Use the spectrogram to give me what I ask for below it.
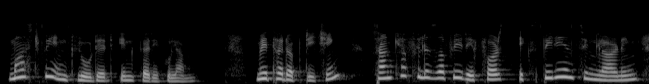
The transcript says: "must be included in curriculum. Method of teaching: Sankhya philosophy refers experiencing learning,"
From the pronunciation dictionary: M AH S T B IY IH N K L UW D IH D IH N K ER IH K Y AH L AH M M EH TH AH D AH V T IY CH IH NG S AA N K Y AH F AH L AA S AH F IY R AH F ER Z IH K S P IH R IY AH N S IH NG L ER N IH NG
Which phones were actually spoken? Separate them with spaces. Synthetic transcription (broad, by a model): M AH S T B IY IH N K L UW D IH D IH N K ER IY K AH L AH M M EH T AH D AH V T IY CH IH NG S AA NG K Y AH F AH L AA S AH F IY R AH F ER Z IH K S P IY R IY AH N S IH NG L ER N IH NG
